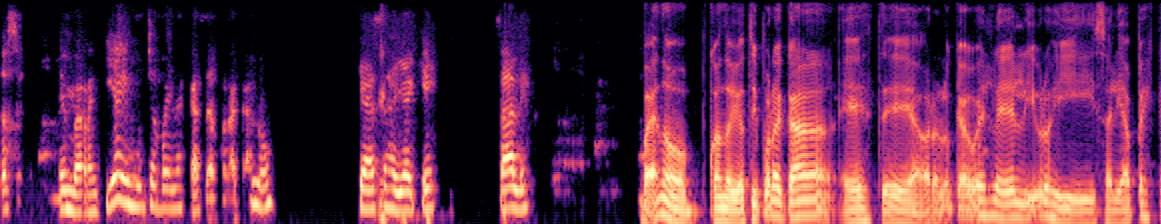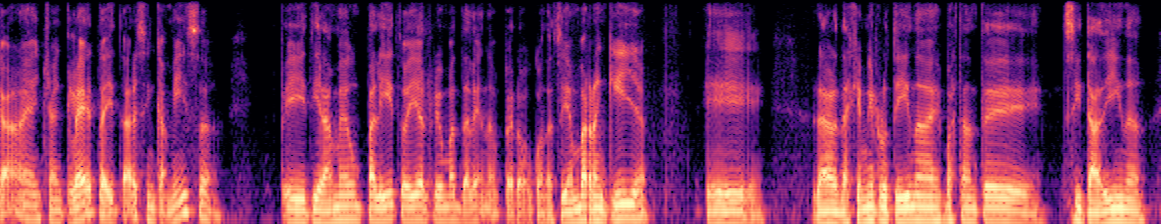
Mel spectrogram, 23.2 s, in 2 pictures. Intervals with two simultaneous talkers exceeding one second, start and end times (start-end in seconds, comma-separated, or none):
none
